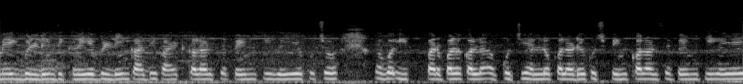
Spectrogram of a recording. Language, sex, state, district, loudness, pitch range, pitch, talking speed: Hindi, female, Bihar, Jahanabad, -17 LUFS, 240-255 Hz, 245 Hz, 250 wpm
